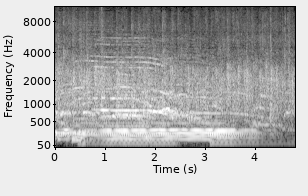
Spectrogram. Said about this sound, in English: Would somebody clap your hands and magnify God?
